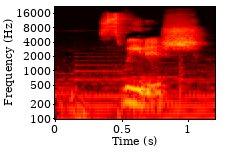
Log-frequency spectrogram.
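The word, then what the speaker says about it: Sweetish: Swedish is what this is called. But it's spelled sweet, s w e e t i s h. It's not spelled like the country.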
